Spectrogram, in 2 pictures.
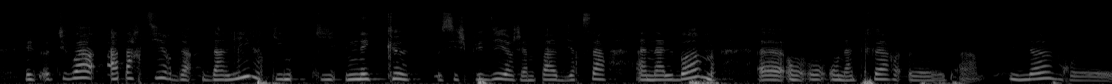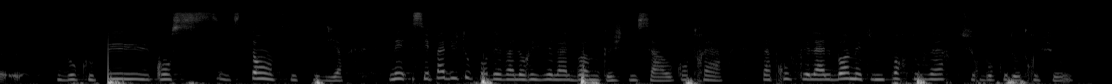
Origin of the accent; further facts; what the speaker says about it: Morocco; je suis née dans l'Atlas marocain, dans un endroit extrêmement isolé.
